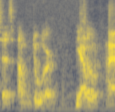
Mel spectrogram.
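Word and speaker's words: Amdûr: always pronounce it as Amdur. Yeah, so well, the accent is on the U of the name. That sounds like it's right. Amdur.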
